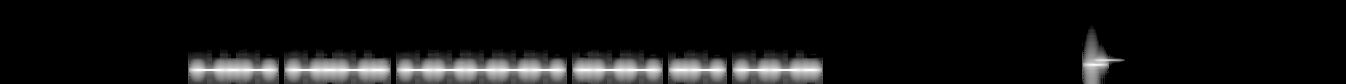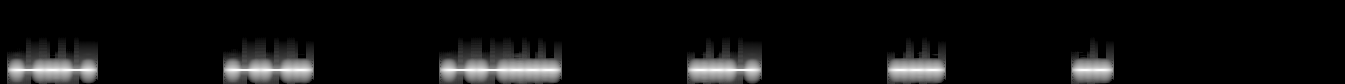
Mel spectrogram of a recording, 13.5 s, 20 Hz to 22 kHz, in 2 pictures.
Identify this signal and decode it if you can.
Morse code, heard as a keyed tone, about 30 wpm, spaced as for 15 wpm, 700 Hz. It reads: KC0WAG KG7USI
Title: USA Call Signs - 6 Characters - 6x Character Spacing - 30wpm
